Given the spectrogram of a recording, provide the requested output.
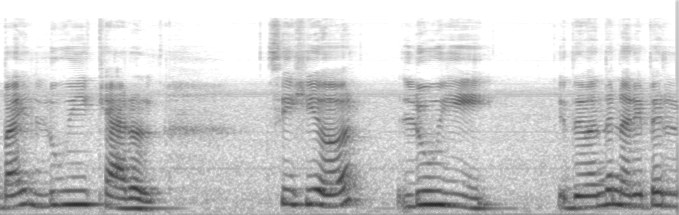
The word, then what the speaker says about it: Lewis: See here, லூயி, இது வந்து நிறைய பேர் லூயிஸ் படிக்கக்கூடாது, எஸ் is silent here, லூயி carol.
